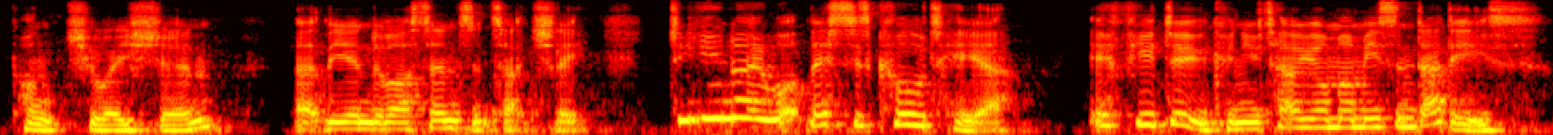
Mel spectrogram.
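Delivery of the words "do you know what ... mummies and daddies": excited question. Acted. Teacher asks children a question.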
